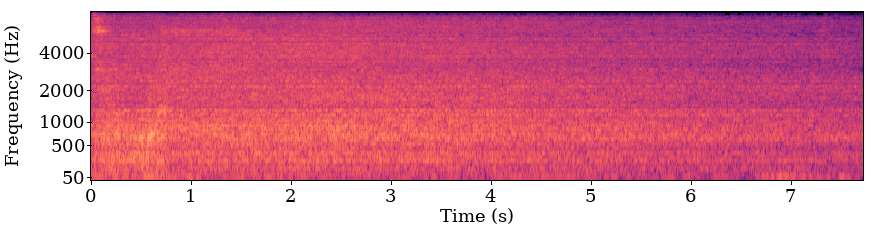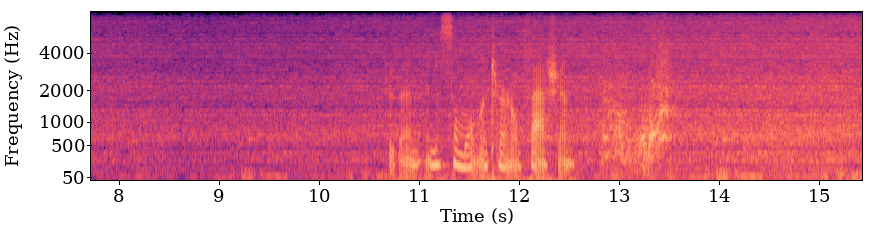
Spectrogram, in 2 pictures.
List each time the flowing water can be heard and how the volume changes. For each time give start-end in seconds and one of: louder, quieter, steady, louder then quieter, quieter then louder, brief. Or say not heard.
0.0-15.3 quieter then louder.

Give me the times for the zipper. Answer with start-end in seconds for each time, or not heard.
0.1-0.8, 12.8-13.6.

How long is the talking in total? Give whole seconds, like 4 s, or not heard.
2 s.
